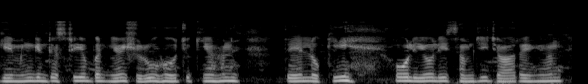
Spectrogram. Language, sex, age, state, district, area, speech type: Punjabi, male, 18-30, Punjab, Gurdaspur, urban, spontaneous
